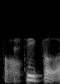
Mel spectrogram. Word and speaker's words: Stiefel: Is it Stiefel? – It's Stiefel.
